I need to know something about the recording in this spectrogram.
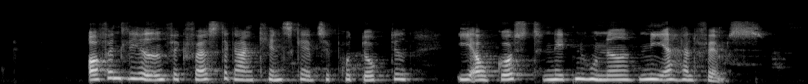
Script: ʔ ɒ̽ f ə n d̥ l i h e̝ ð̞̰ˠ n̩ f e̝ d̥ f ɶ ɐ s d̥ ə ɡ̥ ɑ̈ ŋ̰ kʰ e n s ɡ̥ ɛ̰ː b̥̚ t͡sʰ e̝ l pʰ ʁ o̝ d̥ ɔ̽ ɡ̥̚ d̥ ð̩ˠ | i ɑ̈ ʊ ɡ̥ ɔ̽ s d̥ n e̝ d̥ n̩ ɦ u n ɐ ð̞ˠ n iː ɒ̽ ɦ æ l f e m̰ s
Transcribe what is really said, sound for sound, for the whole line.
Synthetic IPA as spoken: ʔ ɒ̽ f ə n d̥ l i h e̝ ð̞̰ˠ n̩ f e̝ ɡ̥ f ɶ ɐ s d̥ ə ɡ̥ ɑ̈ ŋ̰ kʰ e n s ɡ̥ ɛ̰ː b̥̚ t͡sʰ e̝ l pʰ ʁ o̝ d̥ ɔ̽ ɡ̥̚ d̥ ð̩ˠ | i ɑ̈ ʊ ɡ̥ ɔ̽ s d̥ n e̝ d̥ n̩ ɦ u n ɐ ð̞ˠ n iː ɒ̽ ɦ æ l f e m̰ s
